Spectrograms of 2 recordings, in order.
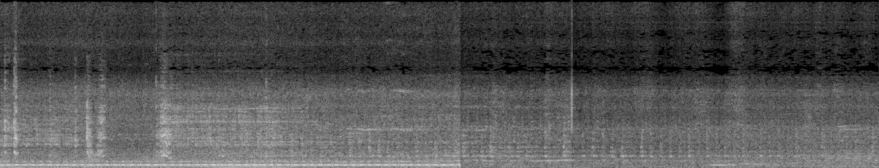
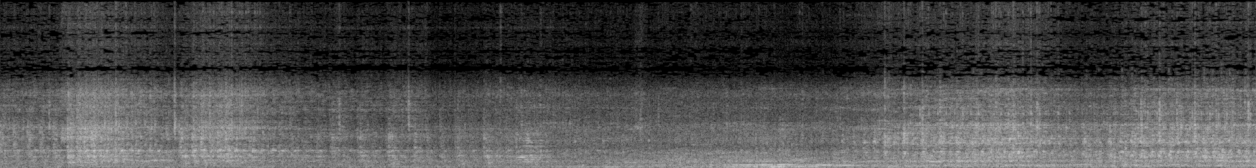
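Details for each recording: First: Honda Trigger motorcycle after tappet-cover work (cam and rocker had been marked) and fitting of all-original parts: small single idling with a steady, even beat and no loud top-end clatter; normal idle. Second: Honda Trigger motorcycle at idle after engine replacement elsewhere: fast uneven ticking and clatter over a light idle; tappet cover off shows badly worn, scored camshaft and rocker arms causing the noise, to be replaced with original parts.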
